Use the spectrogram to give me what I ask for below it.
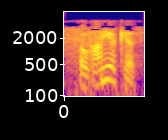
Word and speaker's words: Ophiuchus: Ophiuchus? – Ophiuchus, yeah.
